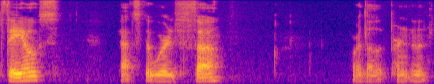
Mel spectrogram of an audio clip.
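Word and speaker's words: θεός: the it's actually pronounced theos that's the word the or the the first letter is the th sound and of course we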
